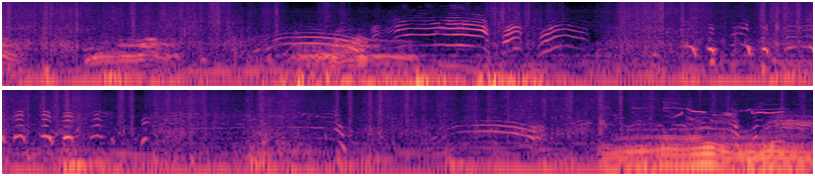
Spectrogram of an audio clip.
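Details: Twelve wild spotted hyenas feed tensely on a tiny antelope, Liuwa Plains, western Zambia, hungry after nearly a week; overlapping arched squeals, rapid stuttering giggle-like notes and whines tumble over one another above a low droning musical backing.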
